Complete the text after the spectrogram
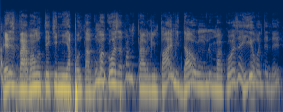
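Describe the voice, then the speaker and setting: An Italian man of middle age, a restaurant owner telling his story in a casual chat, animated and laughing as he talks. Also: high-pitched, a little fast. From Italy.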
